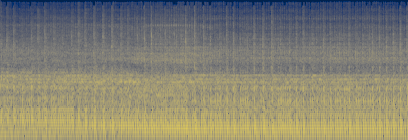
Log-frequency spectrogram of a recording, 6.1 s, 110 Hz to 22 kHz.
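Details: Yamaha AT-1 converted to CT-1 two-stroke, first start after rebuild with wiring done, oil pump primed, carburetor problems fixed, choke on, pre-mix plus oil pump: crisp rapid crackle at steady even pace, no knocks or rattles; normal running.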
